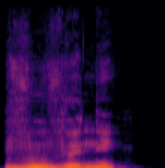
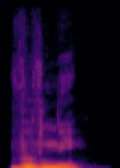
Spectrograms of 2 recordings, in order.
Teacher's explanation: on a tendance à couper les E pour raccourcir les mots. Par exemple, si vous dites vous venez, en général, on va le contracter et on va dire vous venez. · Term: E caduc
